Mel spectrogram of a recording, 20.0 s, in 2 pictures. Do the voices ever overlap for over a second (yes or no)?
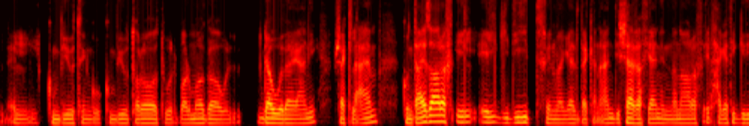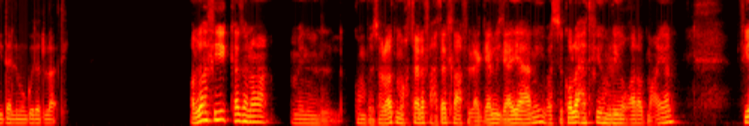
no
